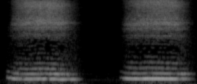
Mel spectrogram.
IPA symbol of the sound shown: ʒ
